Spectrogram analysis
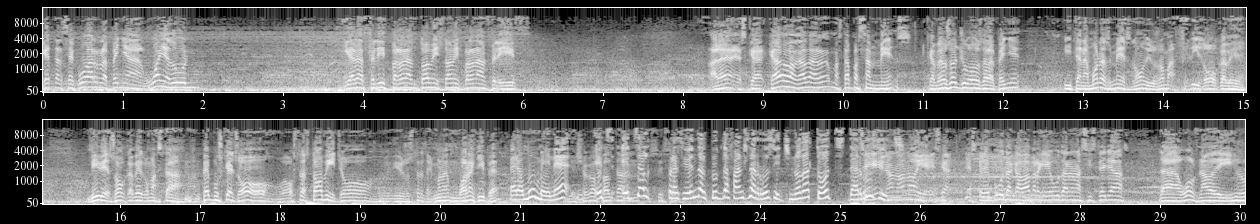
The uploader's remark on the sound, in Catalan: Transmissió en directe del partit Wolves vs Joventut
